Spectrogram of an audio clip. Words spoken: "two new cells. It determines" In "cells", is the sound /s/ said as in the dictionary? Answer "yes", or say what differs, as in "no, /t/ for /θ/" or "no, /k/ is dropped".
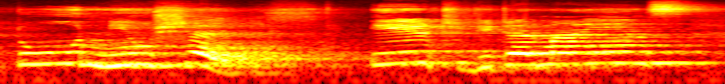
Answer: no, /ʃ/ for /s/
